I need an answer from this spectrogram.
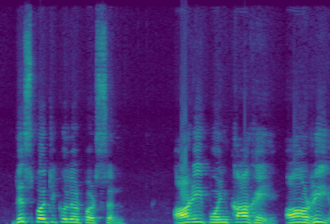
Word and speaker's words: Henri: But it is basically prior to Lorentz, this particular person, Henri Poincaré, Henri, I mean to say it's a French kind of a pronunciation.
